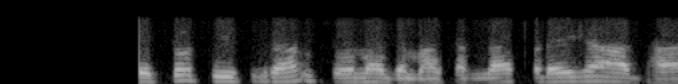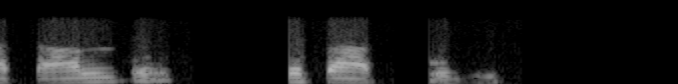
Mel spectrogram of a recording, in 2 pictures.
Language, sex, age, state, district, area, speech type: Hindi, male, 30-45, Uttar Pradesh, Lucknow, rural, conversation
